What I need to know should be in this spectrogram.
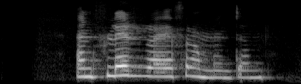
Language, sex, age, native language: Icelandic, female, 10, Icelandic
